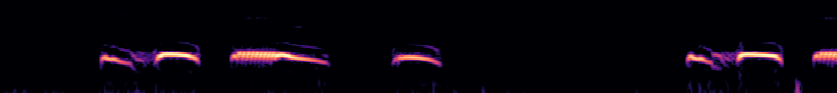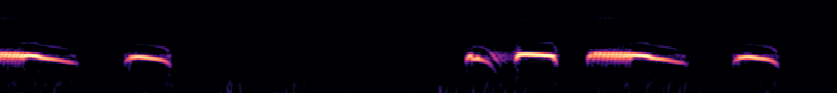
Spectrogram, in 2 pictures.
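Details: Three regularly spaced cooing phrases from a spotted dove, about three seconds apart, each of four notes with a long falling third coo; used for stirring caged doves or attracting wild doves to a trap.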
